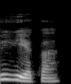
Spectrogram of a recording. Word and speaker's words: Вивека: Меня зовут Вивека, с ударением на «е».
